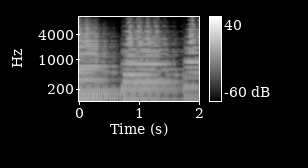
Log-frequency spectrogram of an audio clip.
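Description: ROLI Seaboard RISE playing an MPE synth pipe-organ sound in Ableton: three sustained chords, each held at a steady pitch, changing about a second apart. The pitch bend is turned down, so slides on the keys no longer bend the notes.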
